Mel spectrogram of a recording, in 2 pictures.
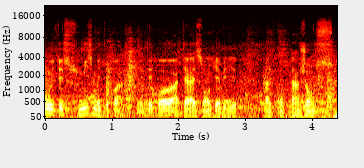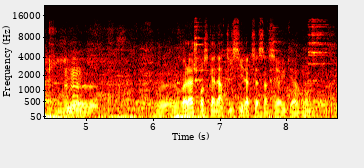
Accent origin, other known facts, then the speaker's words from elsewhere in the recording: Dieppe, Normandy, France; j'ai grandi en Normandie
